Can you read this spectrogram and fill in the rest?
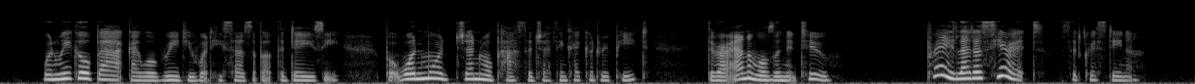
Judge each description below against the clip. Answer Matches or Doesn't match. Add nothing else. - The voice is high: Matches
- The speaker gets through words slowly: Doesn't match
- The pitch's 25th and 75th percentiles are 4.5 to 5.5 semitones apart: Matches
